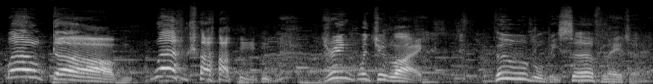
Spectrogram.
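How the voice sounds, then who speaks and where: An actor playing a genial, ceremonious middle-aged merchant hosting guests in an audio drama, with music underneath. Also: male voice, high-pitched, wildly swooping pitch, very slow, a crowd in the background, heavily acted. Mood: jovial, welcoming. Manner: hearty, ceremonious, chuckling. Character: jovial, genial wealthy merchant host, proud Monsieur Morel.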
